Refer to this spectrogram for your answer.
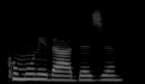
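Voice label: "comunidades", female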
